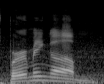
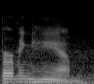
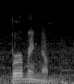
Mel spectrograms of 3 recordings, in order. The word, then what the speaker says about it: Birmingham: It's Birmingham, not Birmingham. Birmingham is in the US. We are in the UK. Birmingham.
